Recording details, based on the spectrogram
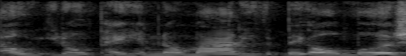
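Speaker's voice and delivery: mock elderly Southern woman voice. Describing characters who sound like church ladies back home, quoting Martha, Martha's down-south old lady voice. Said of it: "they sounded like good old down south home".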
